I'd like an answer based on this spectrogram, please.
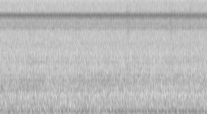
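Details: Steady low engine idling rumble with a constant high electrical whine above it, unchanging for the whole stretch.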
